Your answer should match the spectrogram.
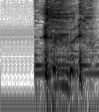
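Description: A person coughs several times in quick succession, harsh bursts of the persistent kind linked to tuberculosis, heard alone with no talk.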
